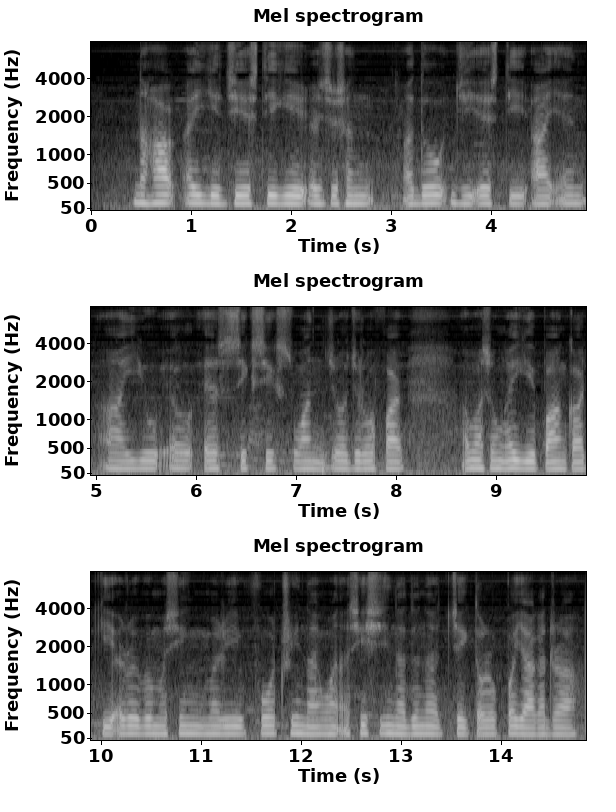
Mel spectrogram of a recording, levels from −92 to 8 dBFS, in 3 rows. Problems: none marked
